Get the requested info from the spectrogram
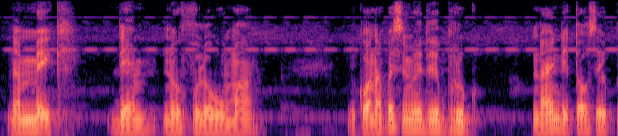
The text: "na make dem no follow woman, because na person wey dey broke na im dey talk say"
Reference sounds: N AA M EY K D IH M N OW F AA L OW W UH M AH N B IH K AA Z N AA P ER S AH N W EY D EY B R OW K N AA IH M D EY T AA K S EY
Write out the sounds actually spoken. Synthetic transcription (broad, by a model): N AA M EY K D IH M N OW F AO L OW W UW M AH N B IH K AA N AA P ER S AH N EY D EY B R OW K N AA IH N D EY T AA K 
